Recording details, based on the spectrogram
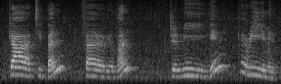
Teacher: I don't say here katiban. No, the fatha tanween does not get longer. It is one haraka as I say.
